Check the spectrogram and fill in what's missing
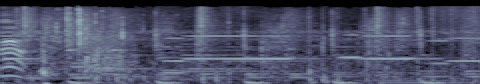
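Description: A horse gallops in Zelda: Breath of the Wild, steady rhythmic hoofbeats thudding at a fast, even pace, close and loud, with someone talking over them.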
